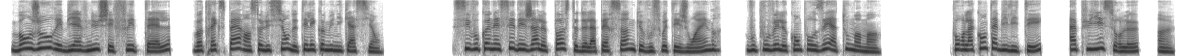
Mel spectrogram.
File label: CLEAR VOICE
